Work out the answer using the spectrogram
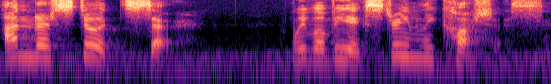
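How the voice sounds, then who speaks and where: A woman's voice: a little high, a little slow, fairly bright tone, slight background noise, rough recording. A woman playing a formal, coolly logical starship ensign in a sci-fi audio drama, speaking precisely and without emotion. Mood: composed. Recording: music under the dialogue.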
